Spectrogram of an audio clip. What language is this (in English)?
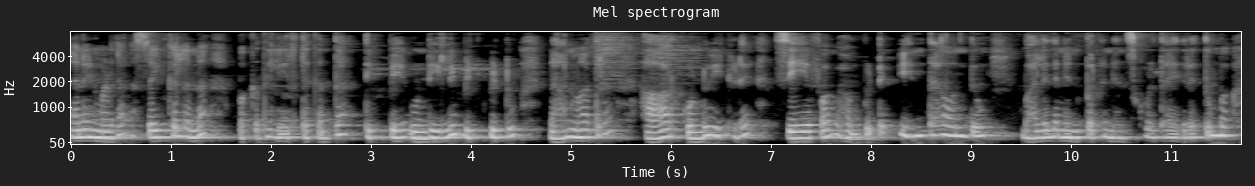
Kannada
